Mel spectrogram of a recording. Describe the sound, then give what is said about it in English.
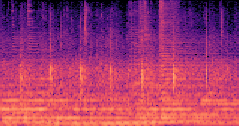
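A church audience applauds to welcome visitors at a morning service. Evenly spaced claps sound over sustained tones at a moderate level. “So church, can we put our hands together and welcome our visitors this morning?”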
